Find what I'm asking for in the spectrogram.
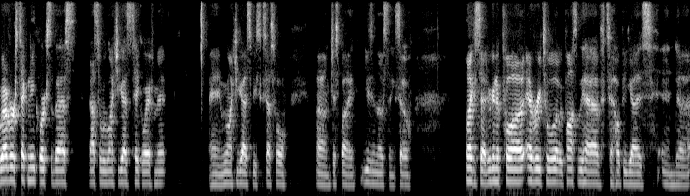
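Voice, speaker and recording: A soft-spoken man talks at a fairly quick pace and medium pitch, his intonation monotone and flat. The recording is very clean, with a silent background. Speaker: pararescue instructor, fitness coach. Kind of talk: casual chat. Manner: casual, filler-heavy.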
